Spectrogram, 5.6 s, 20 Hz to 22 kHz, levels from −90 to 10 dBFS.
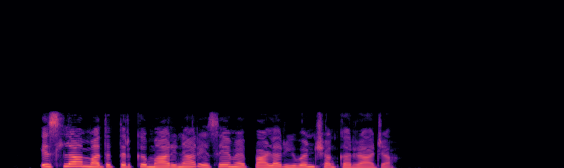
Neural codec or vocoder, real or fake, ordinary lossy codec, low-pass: none; real; none; 7.2 kHz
